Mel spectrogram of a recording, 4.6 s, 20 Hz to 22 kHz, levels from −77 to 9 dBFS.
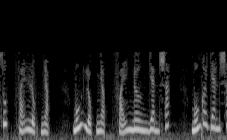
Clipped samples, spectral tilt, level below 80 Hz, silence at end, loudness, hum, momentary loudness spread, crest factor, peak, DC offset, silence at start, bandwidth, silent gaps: under 0.1%; -10.5 dB/octave; -46 dBFS; 0 s; -20 LUFS; none; 10 LU; 14 dB; -4 dBFS; under 0.1%; 0 s; 5.8 kHz; none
